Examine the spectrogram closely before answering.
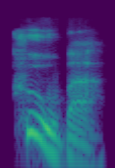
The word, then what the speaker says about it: Cuba: In English, we pronounce as if it's C-Y, right? Cuba, but no. In Spanish, you know, your C before a vowel, unless it's E and I, is always the same hard C. So Cuba, Cuba.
